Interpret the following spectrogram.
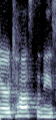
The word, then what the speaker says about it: Eratosthenes: yay thanks dave i get bonus points for pronouncing eratosthenes correctly i spent a lot of time on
